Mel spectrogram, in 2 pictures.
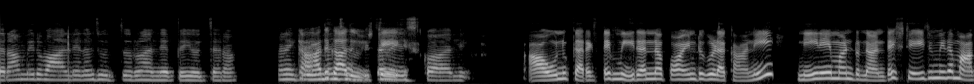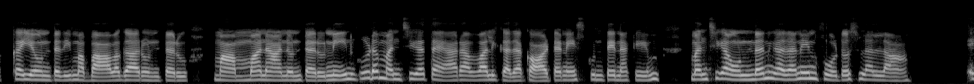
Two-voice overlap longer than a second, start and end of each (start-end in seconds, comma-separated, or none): none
